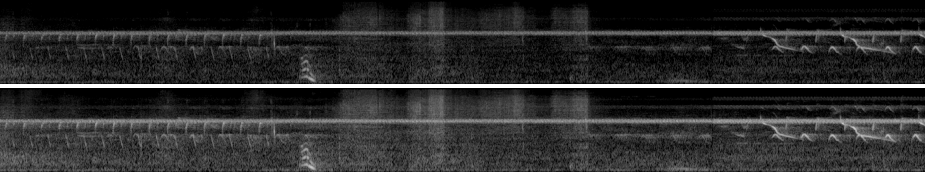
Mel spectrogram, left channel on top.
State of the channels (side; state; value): left; quieter; 8.6 dB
